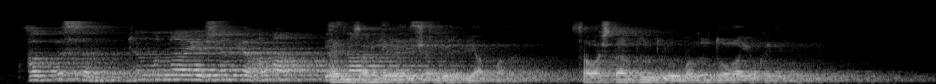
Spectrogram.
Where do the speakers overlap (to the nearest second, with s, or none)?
3 s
